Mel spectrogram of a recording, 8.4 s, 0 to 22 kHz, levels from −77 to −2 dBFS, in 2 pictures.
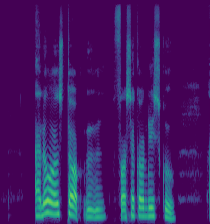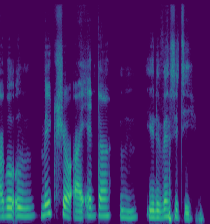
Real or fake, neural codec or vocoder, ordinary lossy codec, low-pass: fake; autoencoder, 48 kHz, 32 numbers a frame, DAC-VAE, trained on Japanese speech; none; none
